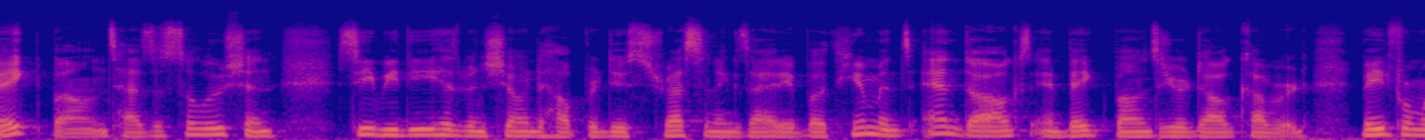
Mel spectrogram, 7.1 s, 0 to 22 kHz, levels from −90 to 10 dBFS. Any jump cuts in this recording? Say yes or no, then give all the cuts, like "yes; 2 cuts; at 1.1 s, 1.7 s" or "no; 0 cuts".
yes; 1 cut; at 5.8 s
